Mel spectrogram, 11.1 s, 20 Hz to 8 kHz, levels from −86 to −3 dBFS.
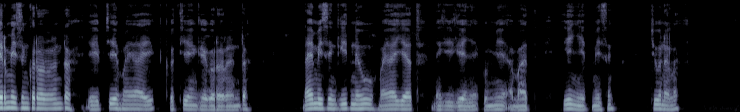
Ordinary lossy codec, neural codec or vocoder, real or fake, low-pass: none; codec, 16 kHz, 8 kbps, FreqCodec, larger model; fake; 7.2 kHz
